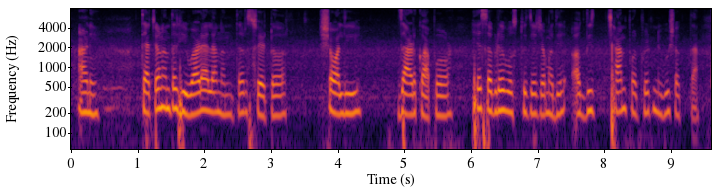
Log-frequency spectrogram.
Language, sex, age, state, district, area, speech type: Marathi, female, 30-45, Maharashtra, Amravati, urban, spontaneous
